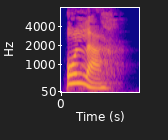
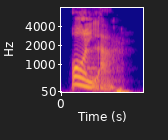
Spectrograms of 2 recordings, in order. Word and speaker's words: hola: The H is silent in Spanish. So all words in Spanish, they've got an H, you just don't pronounce it. For example, when we say hello, we say hola.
